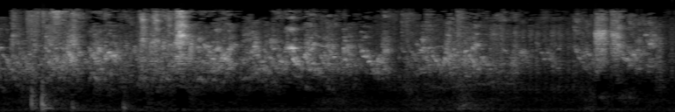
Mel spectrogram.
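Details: Home-bred pet budgerigars in a breeding setup keep up a busy, overlapping twitter of quick squeaks and chirps, with a few soft low knocks near the start and no voices.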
